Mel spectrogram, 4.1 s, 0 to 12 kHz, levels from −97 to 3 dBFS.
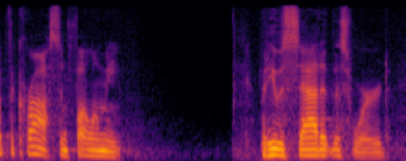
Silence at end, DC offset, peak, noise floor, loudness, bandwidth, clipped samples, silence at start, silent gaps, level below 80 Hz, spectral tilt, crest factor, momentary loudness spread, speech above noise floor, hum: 0.2 s; under 0.1%; -8 dBFS; -75 dBFS; -25 LUFS; 11 kHz; under 0.1%; 0 s; none; -64 dBFS; -7 dB/octave; 18 dB; 12 LU; 51 dB; none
